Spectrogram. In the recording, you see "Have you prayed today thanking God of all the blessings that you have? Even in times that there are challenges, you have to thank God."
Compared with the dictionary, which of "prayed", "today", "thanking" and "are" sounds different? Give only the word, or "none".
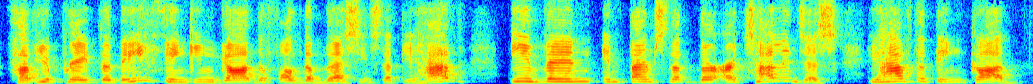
none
